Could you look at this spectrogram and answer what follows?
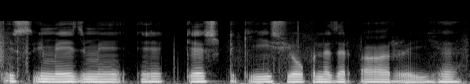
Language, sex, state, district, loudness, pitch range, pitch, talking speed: Hindi, male, Punjab, Fazilka, -14 LUFS, 115-125 Hz, 120 Hz, 140 wpm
